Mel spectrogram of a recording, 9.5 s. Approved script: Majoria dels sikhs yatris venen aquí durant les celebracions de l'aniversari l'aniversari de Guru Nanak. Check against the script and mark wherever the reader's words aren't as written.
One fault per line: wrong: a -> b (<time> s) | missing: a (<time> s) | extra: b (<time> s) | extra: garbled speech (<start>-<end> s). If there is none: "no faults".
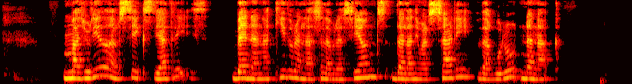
missing: l'aniversari (7.0 s)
